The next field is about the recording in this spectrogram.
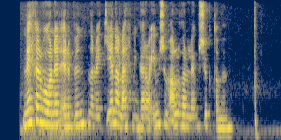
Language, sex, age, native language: Icelandic, female, 20-29, Icelandic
